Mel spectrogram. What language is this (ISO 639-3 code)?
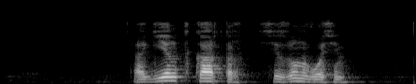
rus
